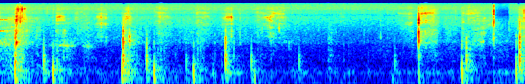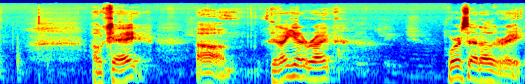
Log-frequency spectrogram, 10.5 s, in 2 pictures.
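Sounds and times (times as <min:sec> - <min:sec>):
writing on a board during a lecture: 0:00.0 - 0:05.6
speech: 0:06.2 - 0:08.8, 0:09.8 - 0:10.4.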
